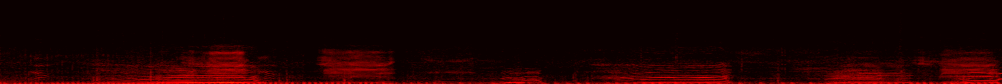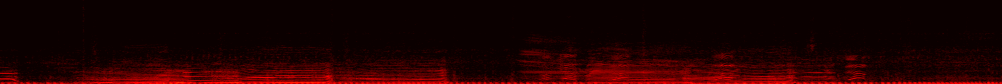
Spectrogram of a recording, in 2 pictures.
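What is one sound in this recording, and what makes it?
Cattle moo and bellow loudly, many times over.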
